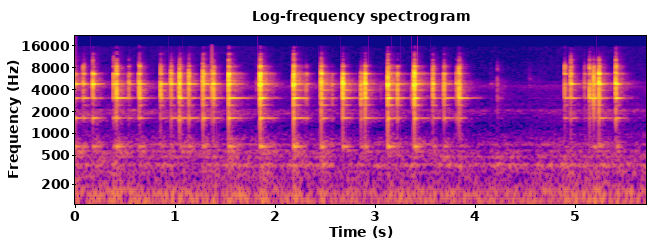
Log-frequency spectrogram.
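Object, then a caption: Glass wine glass. An empty, clear stemless wine glass with gold decoration is held in the hands and tapped with long acrylic nails. About 25 quick, bright clinks come in a steady run for roughly four seconds, then a pause, then a final short burst. Each tap is high and glassy, with a very brief ring that dies away almost at once.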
